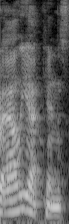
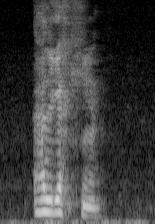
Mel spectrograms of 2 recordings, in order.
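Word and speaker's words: Alekhine: Alyakin. Alyakin. I should say it, try to pronounce it properly in Russian.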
